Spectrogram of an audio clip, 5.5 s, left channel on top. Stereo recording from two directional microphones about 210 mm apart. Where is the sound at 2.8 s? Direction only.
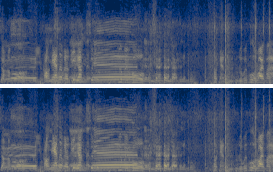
30° right (ahead or behind).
